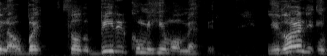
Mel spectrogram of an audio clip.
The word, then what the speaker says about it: kumihimo: it's the experience now you learn the beaded kumihimo method is that how i say that right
